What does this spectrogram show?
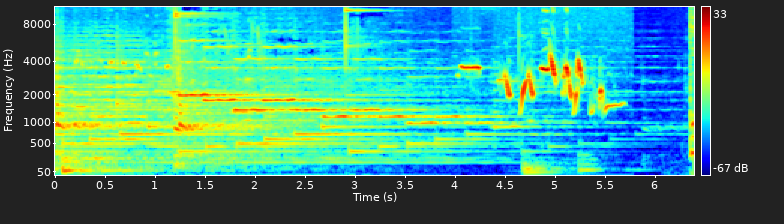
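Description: A nightingale calls in a burst of quick, high, twisting whistles near the end, following a sharp hit and a stretch of sustained, ringing musical tones.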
